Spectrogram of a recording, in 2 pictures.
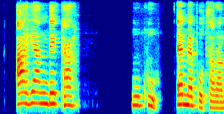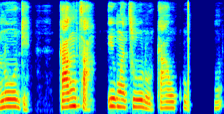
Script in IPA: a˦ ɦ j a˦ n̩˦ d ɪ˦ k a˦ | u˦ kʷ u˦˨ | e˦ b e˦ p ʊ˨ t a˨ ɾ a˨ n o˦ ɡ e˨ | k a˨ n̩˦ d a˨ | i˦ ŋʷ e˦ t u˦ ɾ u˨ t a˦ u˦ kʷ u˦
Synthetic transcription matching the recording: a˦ ɦ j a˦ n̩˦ d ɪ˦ k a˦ | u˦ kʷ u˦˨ | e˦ m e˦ p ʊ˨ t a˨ ɾ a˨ n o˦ ɡ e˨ | k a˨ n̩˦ t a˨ | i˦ ŋʷ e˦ t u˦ ɾ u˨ k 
